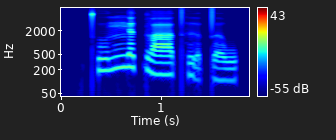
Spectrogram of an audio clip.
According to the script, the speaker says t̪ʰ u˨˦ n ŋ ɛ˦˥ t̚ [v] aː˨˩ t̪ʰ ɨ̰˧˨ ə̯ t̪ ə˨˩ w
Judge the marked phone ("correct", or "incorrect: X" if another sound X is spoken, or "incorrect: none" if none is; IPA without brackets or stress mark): correct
